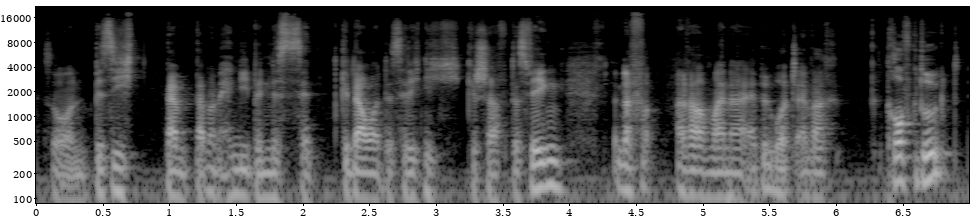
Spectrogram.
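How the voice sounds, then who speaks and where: Gravelly, husky young man chatting. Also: fairly low pitch, quick pace. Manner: rambling, swears, laughs often. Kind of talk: casual chat.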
